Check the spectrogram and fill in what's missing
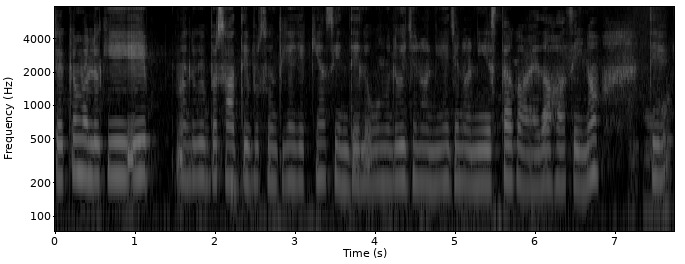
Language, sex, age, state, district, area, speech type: Dogri, female, 30-45, Jammu and Kashmir, Reasi, rural, spontaneous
